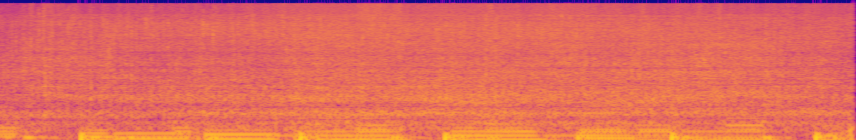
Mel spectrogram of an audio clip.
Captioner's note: pot simmering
